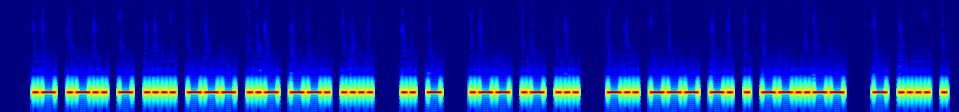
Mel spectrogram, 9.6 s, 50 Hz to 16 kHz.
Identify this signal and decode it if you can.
Morse code, heard as a keyed tone, about 27 wpm, 700 Hz. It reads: ALTHOUGH IT WAS DONE, THE
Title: Sentences from Top 1000 Words - Review Part 3 - 28wpm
